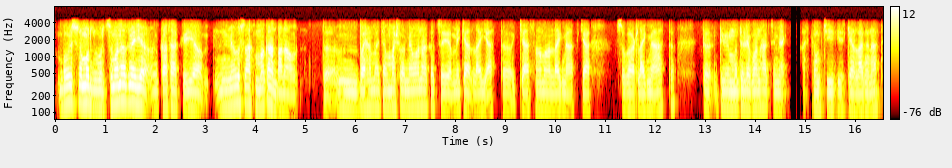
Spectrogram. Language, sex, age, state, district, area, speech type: Kashmiri, male, 30-45, Jammu and Kashmir, Bandipora, rural, conversation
